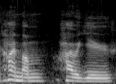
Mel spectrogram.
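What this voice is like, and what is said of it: Put-on English accent. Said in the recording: “What is that accent? ... became like a young English girl ... what you thought at the time was an English accent”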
